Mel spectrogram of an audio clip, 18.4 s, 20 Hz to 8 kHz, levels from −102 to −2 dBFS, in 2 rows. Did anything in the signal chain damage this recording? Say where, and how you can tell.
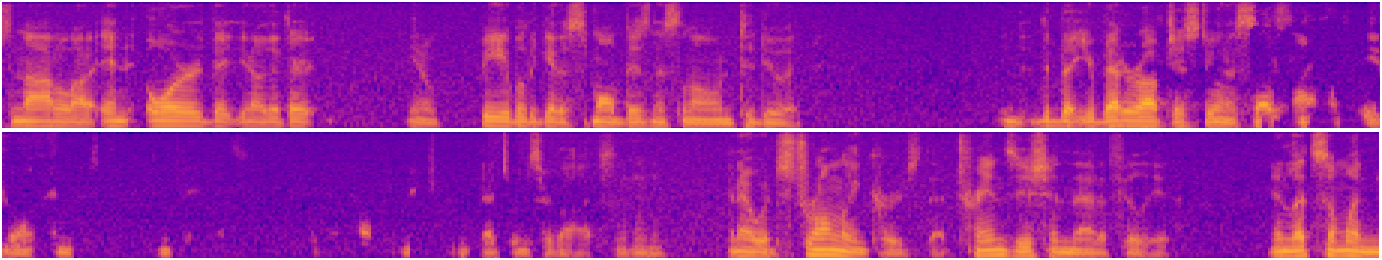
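Yes. Between 8.32 and 10.85 s, and again from 11.19 to 12.77 s, the speech sinks by roughly 30 dB at its deepest, over about 2 s of the first span and 1.5 s of the second. On a waveform the envelope collapses. A spectrogram shows the harmonic bands fading out. The likely cause is speech suppressed in double talk at the call-processing stage: with both sides talking at once, the echo canceller attenuated the near talker along with the loudspeaker echo.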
